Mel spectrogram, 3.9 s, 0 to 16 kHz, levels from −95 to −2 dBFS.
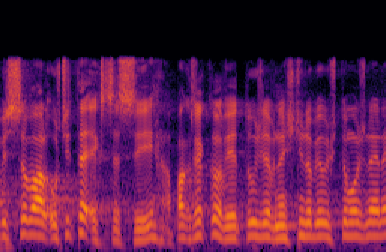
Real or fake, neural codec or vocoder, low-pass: real; none; 7.2 kHz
